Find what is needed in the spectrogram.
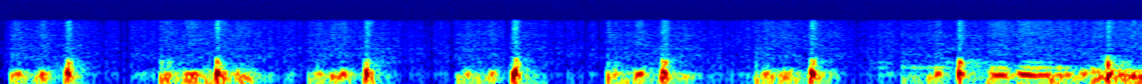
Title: Visible female neck pulse with heartbeat sound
